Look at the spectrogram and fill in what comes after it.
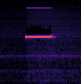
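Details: A single steady high-pitched electronic beep of about half a second from a dental curing light curing pickup material during an intraoral direct locator pickup for an implant overdenture; a normal operating signal.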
